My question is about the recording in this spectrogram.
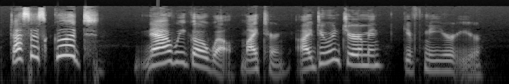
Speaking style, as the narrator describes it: cried out in his hearty way

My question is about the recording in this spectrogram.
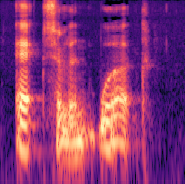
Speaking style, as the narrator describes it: growled Roach

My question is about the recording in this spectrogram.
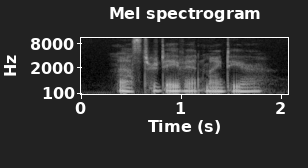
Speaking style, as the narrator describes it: she whispered, sobbing

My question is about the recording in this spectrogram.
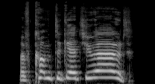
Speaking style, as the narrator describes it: she shouted through the glass

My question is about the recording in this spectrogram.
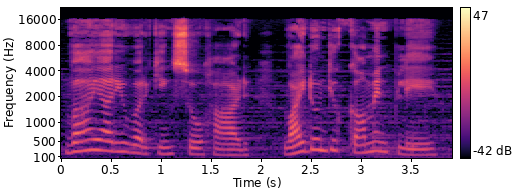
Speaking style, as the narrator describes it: his brother saying with a chuckle

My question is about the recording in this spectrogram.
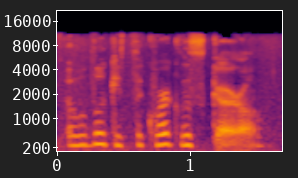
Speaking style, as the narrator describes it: they would whisper

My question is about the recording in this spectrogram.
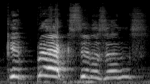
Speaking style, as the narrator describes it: she yells

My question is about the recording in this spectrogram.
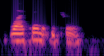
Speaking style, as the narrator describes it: Lupin said calmly, as though they were in class, and Hermione had simply spotted a problem in an experiment with Grindelwald

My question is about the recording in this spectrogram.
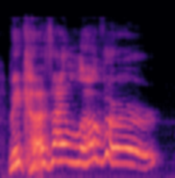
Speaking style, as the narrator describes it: Draco shrieked

